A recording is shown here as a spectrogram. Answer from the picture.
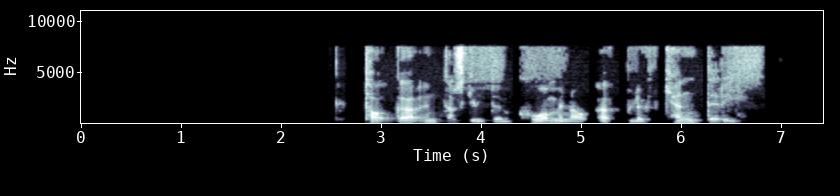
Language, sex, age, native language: Icelandic, male, 30-39, Icelandic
